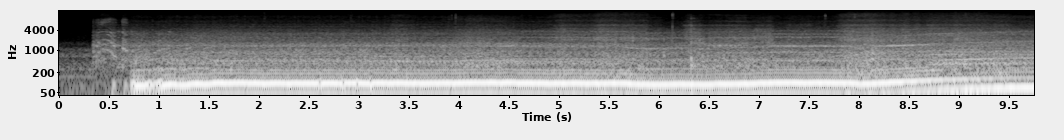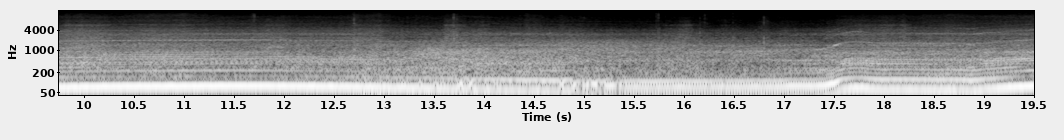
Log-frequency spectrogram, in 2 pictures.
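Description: A Kawasaki Z900 motorcycle at speed gives a loud, close engine drone that holds steady and shifts in pitch as the rider eases off and accelerates. Rushing wind sits underneath.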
